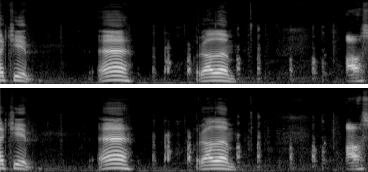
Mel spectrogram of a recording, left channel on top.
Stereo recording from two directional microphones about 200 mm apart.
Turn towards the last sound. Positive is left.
turn(degrees=-5)  # may be behind; listen again after turning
